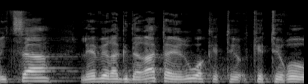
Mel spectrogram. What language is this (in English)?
Hebrew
